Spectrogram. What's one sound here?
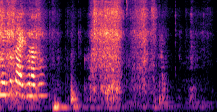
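Cardboard scrapes and taps as a box is handled.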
